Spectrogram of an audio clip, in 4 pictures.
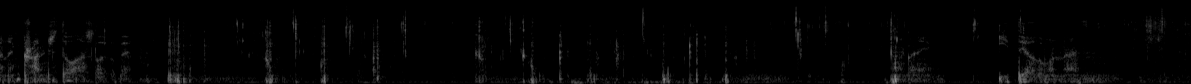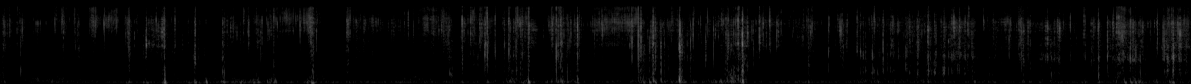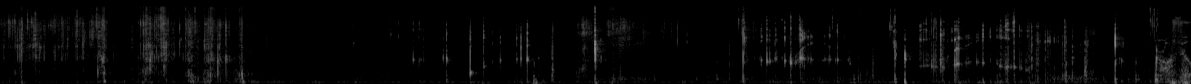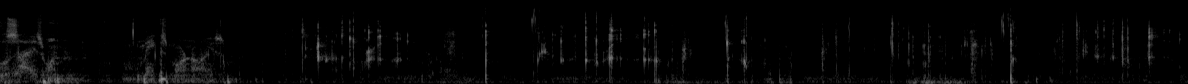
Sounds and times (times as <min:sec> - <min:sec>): Speech: 0:00.0 - 0:01.4, 0:35.4 - 0:36.5, 0:37.1 - 0:38.0
Crunch: 0:01.5 - 0:09.9, 0:10.6 - 0:26.6, 0:27.7 - 0:36.1, 0:37.0 - 0:47.6.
